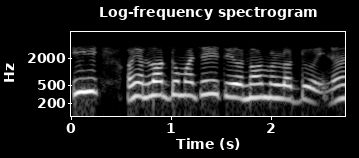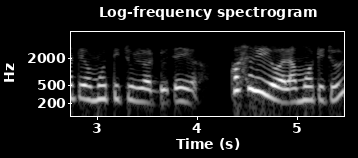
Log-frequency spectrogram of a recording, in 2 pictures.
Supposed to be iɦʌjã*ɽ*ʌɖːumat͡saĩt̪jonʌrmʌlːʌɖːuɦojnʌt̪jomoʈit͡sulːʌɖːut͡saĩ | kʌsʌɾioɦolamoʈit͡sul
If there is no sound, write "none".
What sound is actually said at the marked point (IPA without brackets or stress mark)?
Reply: l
